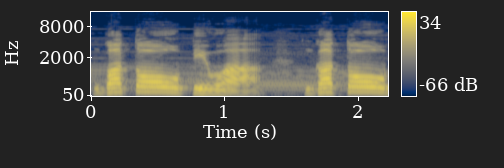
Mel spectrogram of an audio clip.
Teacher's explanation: লুপ্ত এর উচ্চারণ করার জন্য আগের শব্দটাকে বা আগের স্বরটাকে একটু টান অর্থাৎ দীর্ঘ দ্বিমাত্রিক উচ্চারণ করতে হয় একটু দীর্ঘ উচ্চারণ করতে হয় তাহলে উচ্চারণটা হবে গত পিওয়া গত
